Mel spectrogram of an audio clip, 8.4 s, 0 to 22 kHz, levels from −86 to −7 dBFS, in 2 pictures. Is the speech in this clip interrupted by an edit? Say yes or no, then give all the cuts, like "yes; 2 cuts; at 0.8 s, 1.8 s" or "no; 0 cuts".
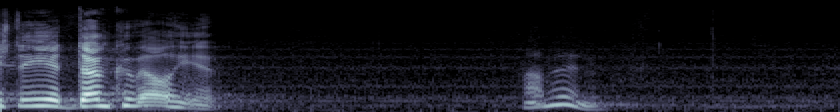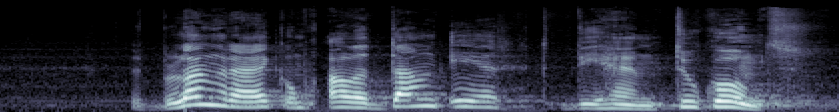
yes; 3 cuts; at 5.8 s, 6.4 s, 6.9 s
